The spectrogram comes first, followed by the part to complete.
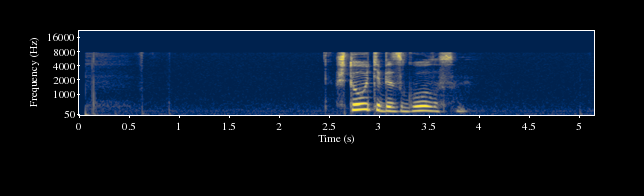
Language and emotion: Russian, neutral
